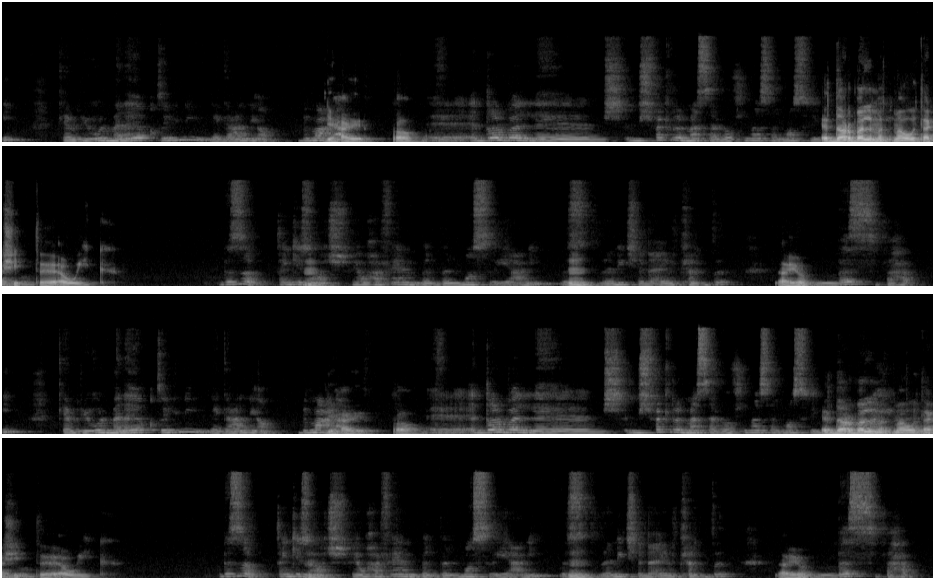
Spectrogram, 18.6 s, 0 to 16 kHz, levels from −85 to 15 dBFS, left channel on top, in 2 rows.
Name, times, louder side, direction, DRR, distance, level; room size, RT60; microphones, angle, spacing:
voice 1, 0.0-2.7 3.0-3.5 4.2-8.2 8.6-9.6 11.5-16.9 17.4-18.4, equal, 40° right, 1.2 m, -38 dB
voice 2, 3.2-3.6 3.9-4.1 8.2-10.2 12.3-12.5 15.0-15.2 17.1-17.4, left 4 dB, 55° left, 0.4 m, -23 dB
4.4 x 2.3 x 3.6 m
head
